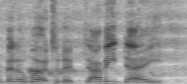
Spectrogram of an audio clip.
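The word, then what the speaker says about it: Davide: of work to do davey day that's how apparently we pronounce it and uh gabby day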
